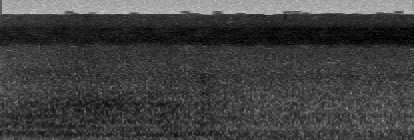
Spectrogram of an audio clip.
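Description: Steady outdoor background noise: a low hum under an even hiss, with no call from the duck.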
